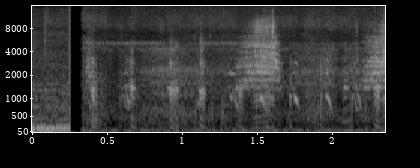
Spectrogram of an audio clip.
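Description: A small flock of backyard ducks quack repeatedly in a busy, overlapping chatter, moderately close and steady, with a brief thump at the start and no talking.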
